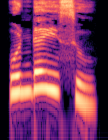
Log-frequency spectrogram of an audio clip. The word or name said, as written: ಒಡ್ಡಯಿಸು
